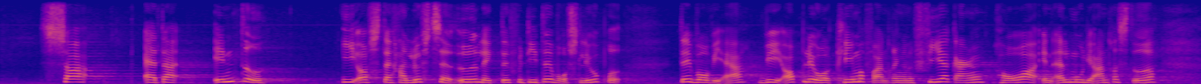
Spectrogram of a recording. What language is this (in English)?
Danish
